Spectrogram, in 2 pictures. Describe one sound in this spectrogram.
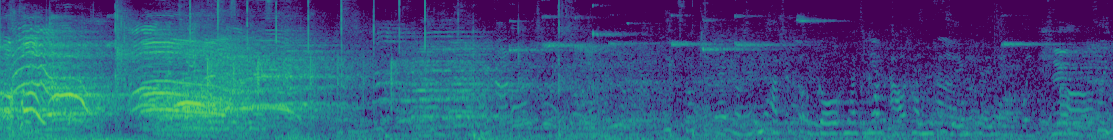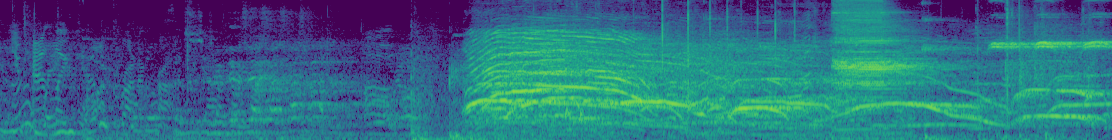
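Sneakers squeak sharply on a gym floor in an echoing hall.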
